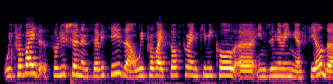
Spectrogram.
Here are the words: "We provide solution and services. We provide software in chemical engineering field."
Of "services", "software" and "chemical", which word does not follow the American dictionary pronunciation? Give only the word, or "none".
none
